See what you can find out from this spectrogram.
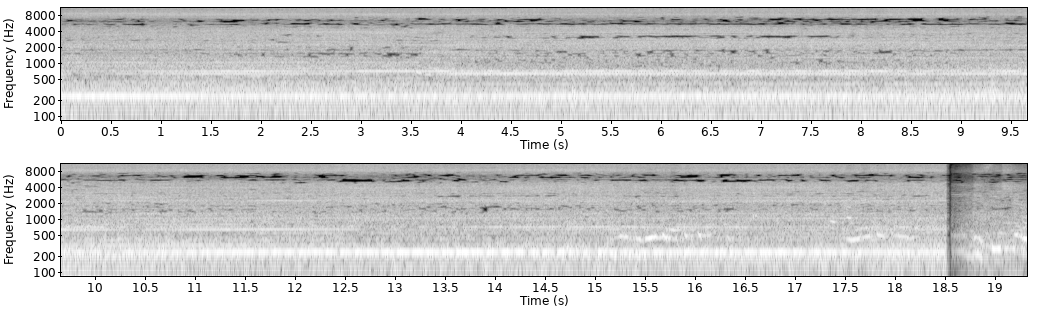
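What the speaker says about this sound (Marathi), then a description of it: "तर ही डीसी शंट मोटर आहे" A DC shunt motor runs steadily with a continuous electrical hum and whine, loud and unbroken for most of the stretch before cutting off abruptly near the end.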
